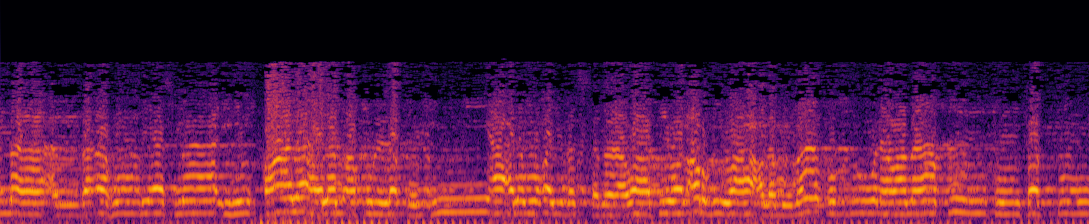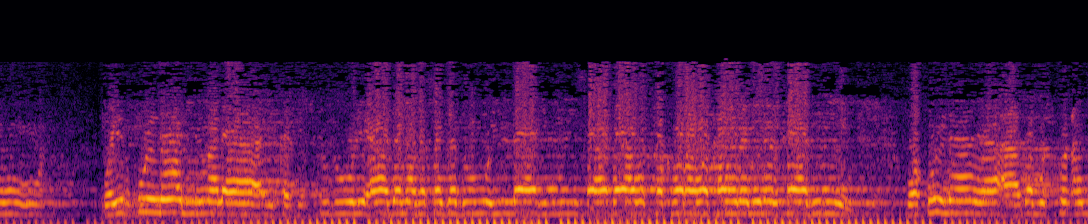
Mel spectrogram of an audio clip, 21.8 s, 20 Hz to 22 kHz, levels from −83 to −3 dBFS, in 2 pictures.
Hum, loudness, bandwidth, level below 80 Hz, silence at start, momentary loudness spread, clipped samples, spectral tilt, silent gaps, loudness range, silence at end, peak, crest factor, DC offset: none; -22 LUFS; 7.4 kHz; -36 dBFS; 0 s; 8 LU; under 0.1%; -4 dB/octave; none; 3 LU; 0 s; -10 dBFS; 10 dB; under 0.1%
